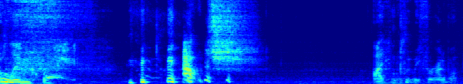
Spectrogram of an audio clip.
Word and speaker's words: Lin Kuei: The one most famous thing about Sub-Zero in The Journey Begins is that they keep pronouncing it Lin Q instead of Lin Kuei.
